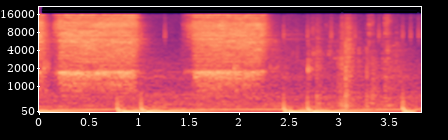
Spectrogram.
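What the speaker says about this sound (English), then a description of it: "spray this part up" Hairspray misted onto hair while styling a sleek braided ponytail, heard as two strong, close hissing bursts of about a second each, followed by soft brushing and tapping sounds.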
